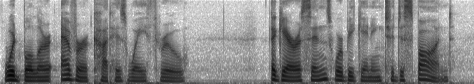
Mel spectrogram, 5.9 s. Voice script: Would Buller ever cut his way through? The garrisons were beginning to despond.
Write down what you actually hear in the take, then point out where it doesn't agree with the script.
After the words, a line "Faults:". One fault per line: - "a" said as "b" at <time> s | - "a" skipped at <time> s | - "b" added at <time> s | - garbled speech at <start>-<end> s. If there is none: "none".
Would Buller ever cut his way through? The garrisons were beginning to despond.
Faults:
none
